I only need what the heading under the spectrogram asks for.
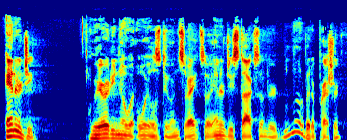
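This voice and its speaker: A man with a low-pitched, very mellow voice talks through the markets as a live show host. He is casual and conversational, often checking in with short rhetorical questions. The recording has long, echoey reverb. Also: big pitch swings, rapid-fire. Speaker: financial show host, investment manager.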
